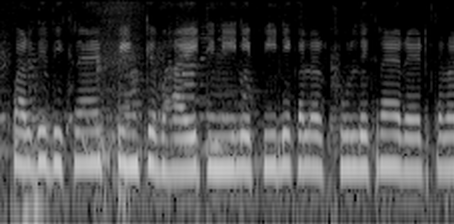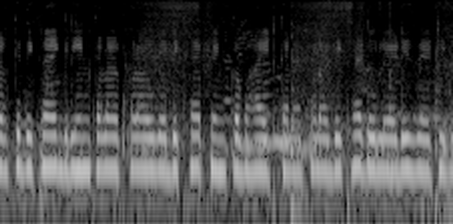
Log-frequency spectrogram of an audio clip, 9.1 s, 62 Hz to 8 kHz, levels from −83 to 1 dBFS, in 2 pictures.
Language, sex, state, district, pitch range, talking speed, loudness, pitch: Hindi, female, Uttar Pradesh, Jalaun, 200-215 Hz, 240 wpm, -27 LUFS, 205 Hz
